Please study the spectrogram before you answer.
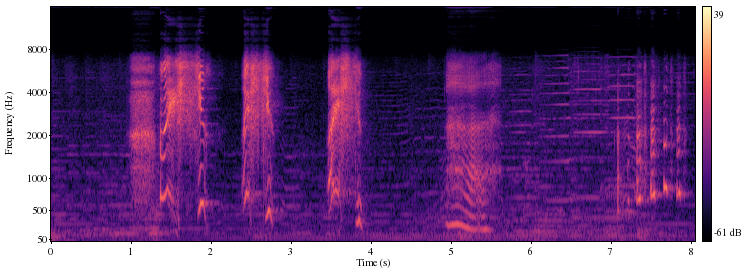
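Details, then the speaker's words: Tired female streamer sneezing repeatedly: a run of five quick sneezes with short catches of breath between, then faint music. She says she keeps sneezing many times in a row. "how many sneezes have I sneeze today cuz I I keep sneezing like a bunch of times in a row is anyone even counting"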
